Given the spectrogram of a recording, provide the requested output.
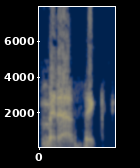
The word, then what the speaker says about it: Merasek: Merasek. – Ajá, o sea que es como si estuviera entre la M y la R una E, ¿no? – No. Sin la E.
